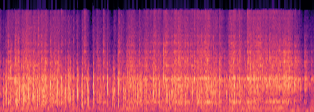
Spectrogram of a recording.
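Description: Dozens of golf balls pouring out of a bag into a metal pyramid ball tray, a dense, continuous clatter of balls knocking against each other and the tray. It cuts off just before the end.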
